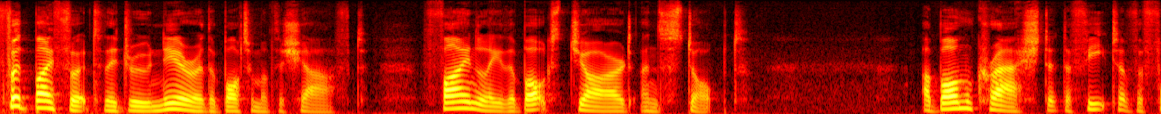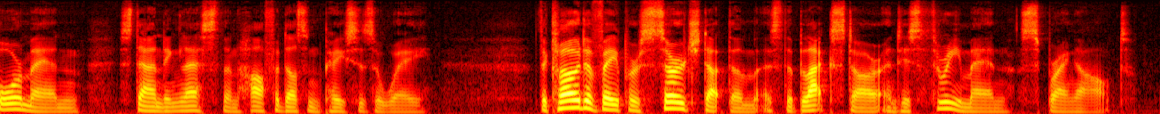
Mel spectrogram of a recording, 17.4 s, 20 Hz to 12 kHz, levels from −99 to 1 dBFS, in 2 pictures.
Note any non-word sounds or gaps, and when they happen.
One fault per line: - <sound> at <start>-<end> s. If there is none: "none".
none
